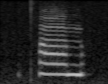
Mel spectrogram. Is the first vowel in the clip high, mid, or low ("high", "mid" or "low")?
low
